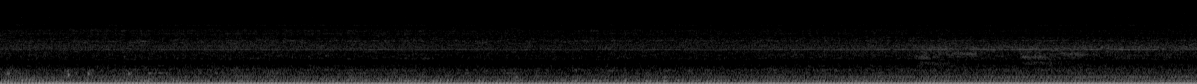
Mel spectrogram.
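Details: Steady low engine rumble of a vehicle fills the whole recording, with no animal voice standing out.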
